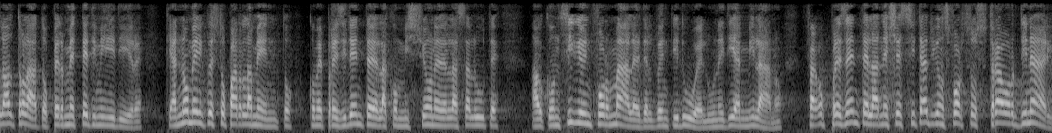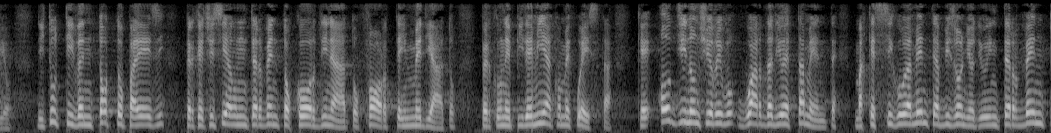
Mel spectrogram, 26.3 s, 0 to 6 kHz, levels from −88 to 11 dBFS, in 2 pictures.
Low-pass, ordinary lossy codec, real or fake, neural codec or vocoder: 5.4 kHz; none; fake; codec, 16 kHz in and 24 kHz out, 1 kbps, XY-Tokenizer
